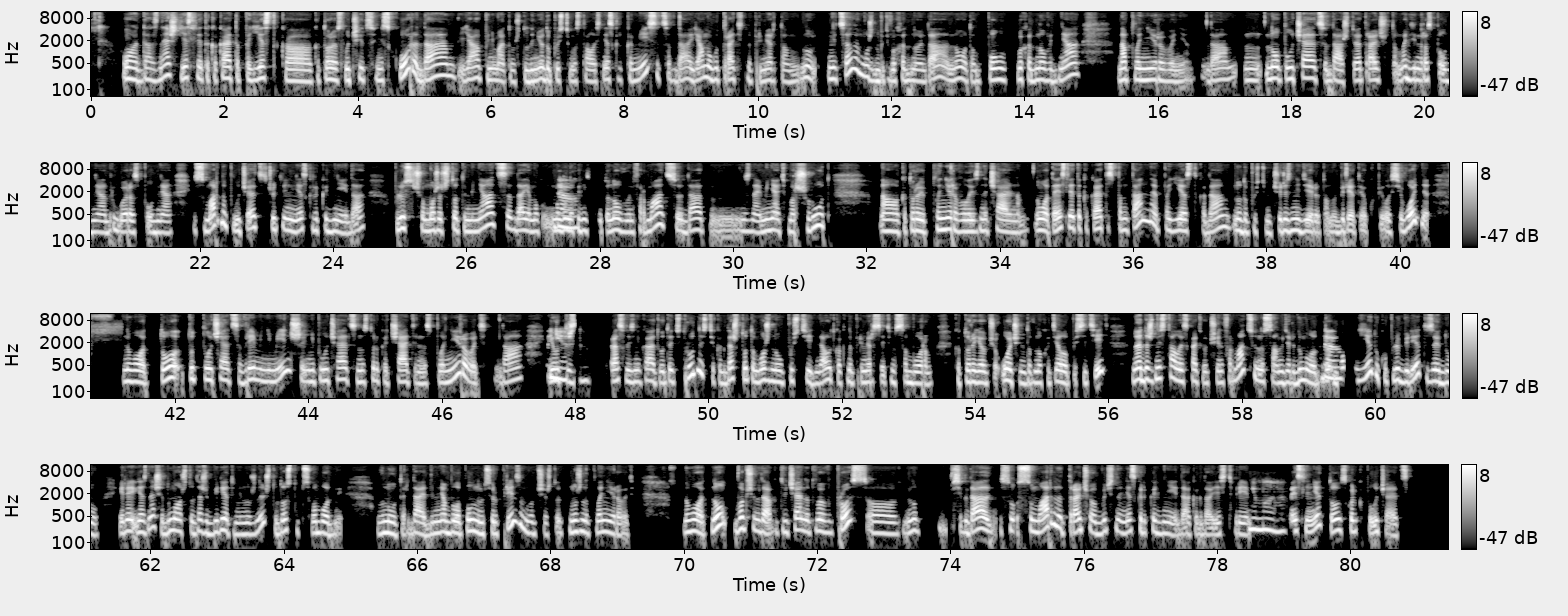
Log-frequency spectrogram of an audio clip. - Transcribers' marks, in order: other background noise; unintelligible speech
- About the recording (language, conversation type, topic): Russian, advice, Как лучше планировать поездки, чтобы не терять время?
